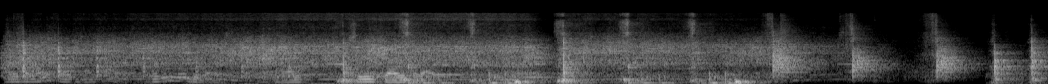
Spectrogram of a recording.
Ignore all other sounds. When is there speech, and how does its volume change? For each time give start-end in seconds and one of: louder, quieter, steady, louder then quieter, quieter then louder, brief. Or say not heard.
0.0-4.5 louder.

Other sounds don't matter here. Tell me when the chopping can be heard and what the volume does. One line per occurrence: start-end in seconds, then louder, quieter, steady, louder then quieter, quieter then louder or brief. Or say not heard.
0.0-10.4 louder.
